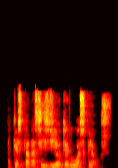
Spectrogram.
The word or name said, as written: claus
